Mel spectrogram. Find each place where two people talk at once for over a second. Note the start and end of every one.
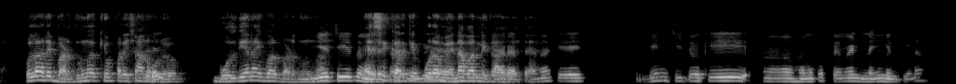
3.7-5.4

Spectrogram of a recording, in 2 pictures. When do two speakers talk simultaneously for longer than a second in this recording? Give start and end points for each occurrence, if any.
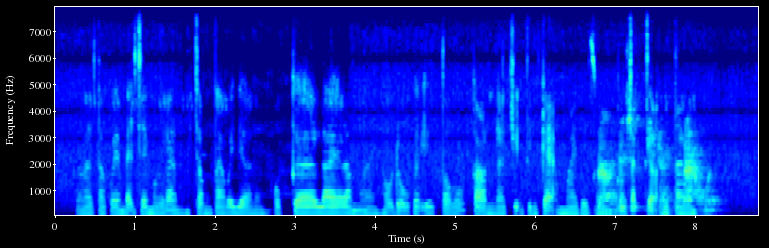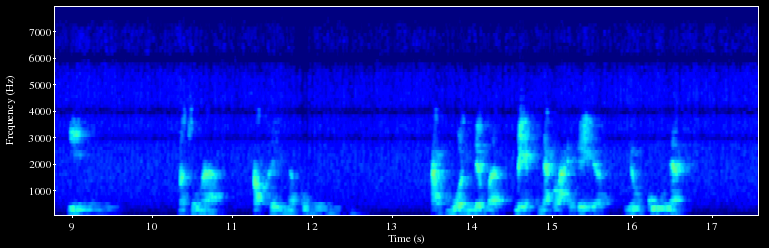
6.6-8.0

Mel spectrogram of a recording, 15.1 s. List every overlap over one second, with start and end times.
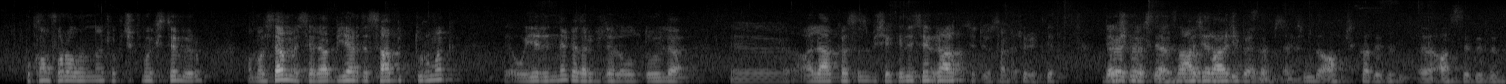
11.1-13.0

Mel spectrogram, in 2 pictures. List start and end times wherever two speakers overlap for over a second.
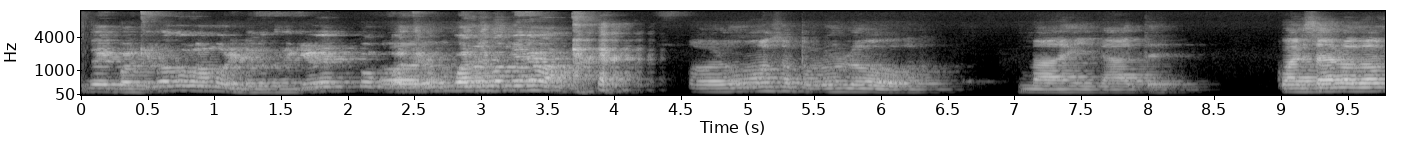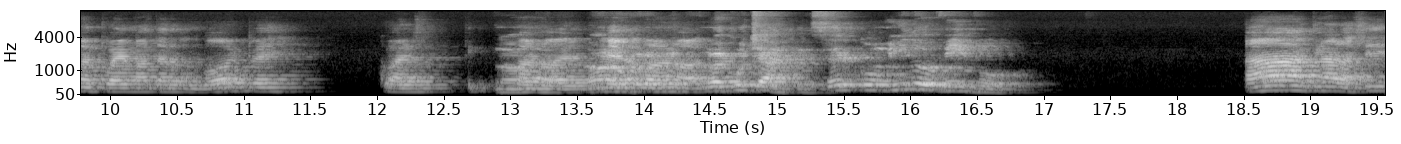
2.2-3.6, 13.0-14.3

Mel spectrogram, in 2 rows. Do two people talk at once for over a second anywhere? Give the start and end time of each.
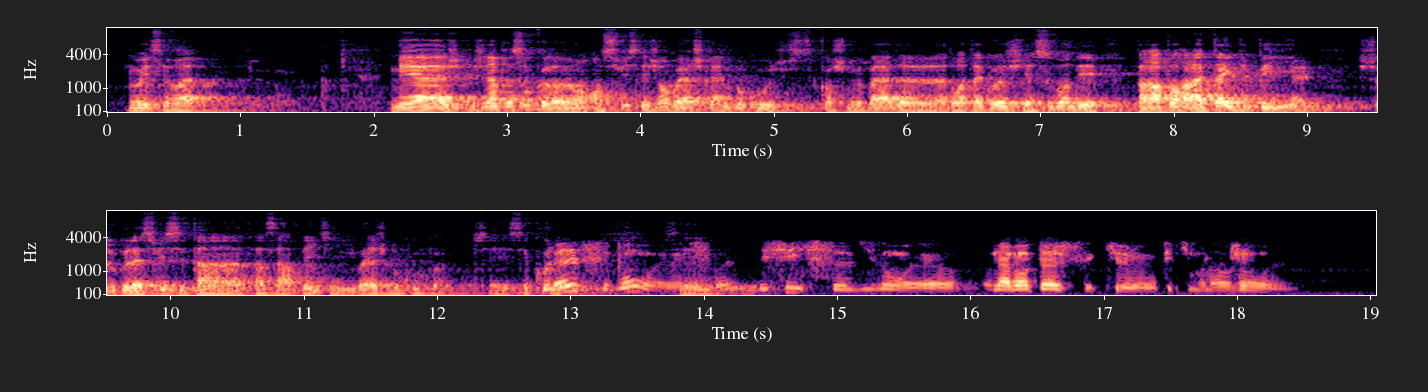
none

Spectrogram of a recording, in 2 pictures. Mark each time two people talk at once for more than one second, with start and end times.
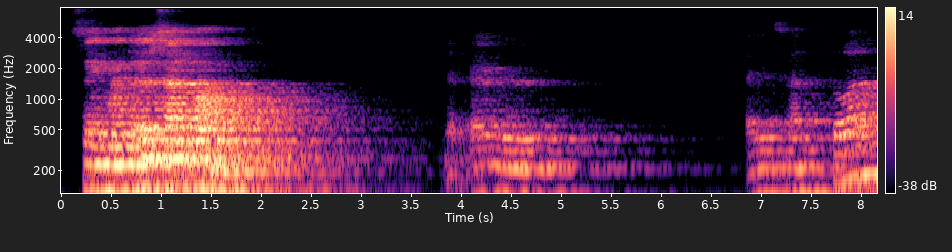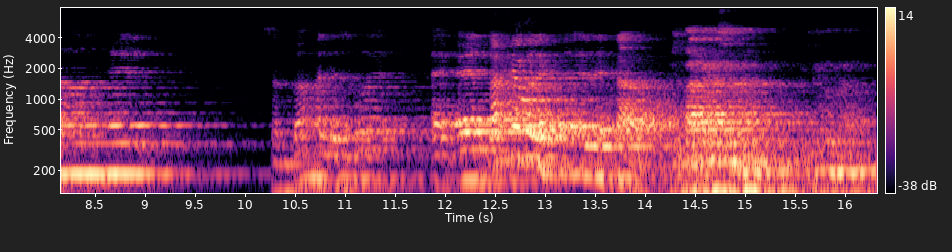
none

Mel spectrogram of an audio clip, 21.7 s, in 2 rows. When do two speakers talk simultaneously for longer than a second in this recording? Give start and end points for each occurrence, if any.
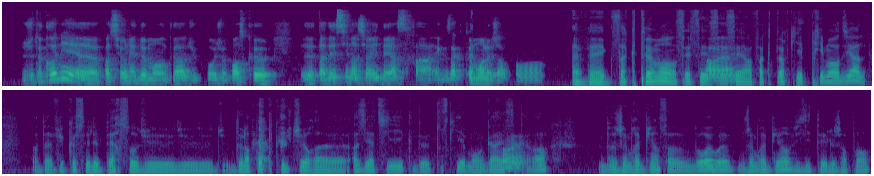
none

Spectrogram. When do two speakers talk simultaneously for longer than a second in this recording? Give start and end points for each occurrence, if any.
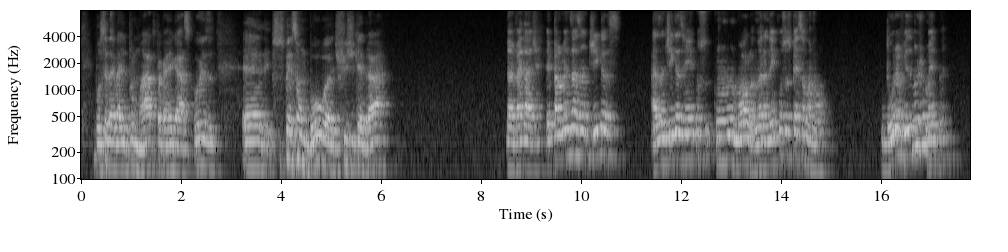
none

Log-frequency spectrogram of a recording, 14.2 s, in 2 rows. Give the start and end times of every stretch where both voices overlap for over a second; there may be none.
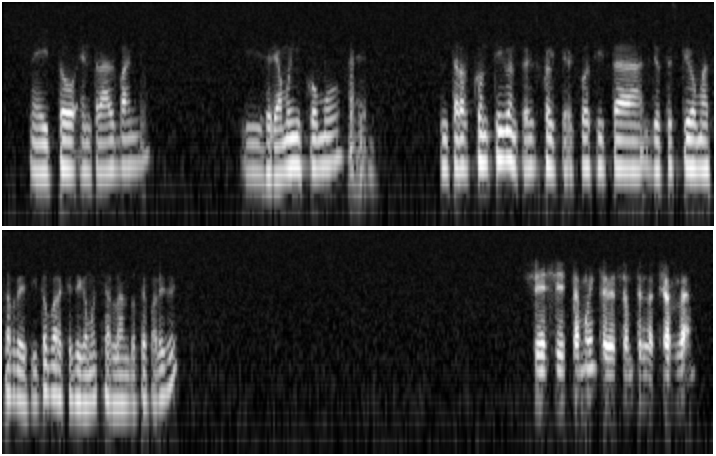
none

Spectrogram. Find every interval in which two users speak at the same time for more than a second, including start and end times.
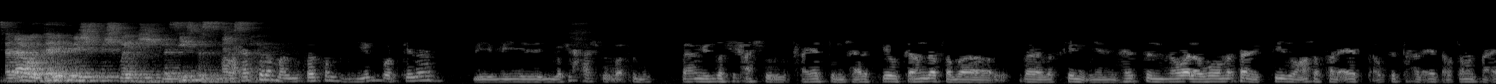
none

